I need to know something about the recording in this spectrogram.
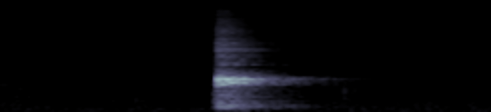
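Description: A single sharp strike on a resonant object, leaving a short ringing tone that dies away within about half a second.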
